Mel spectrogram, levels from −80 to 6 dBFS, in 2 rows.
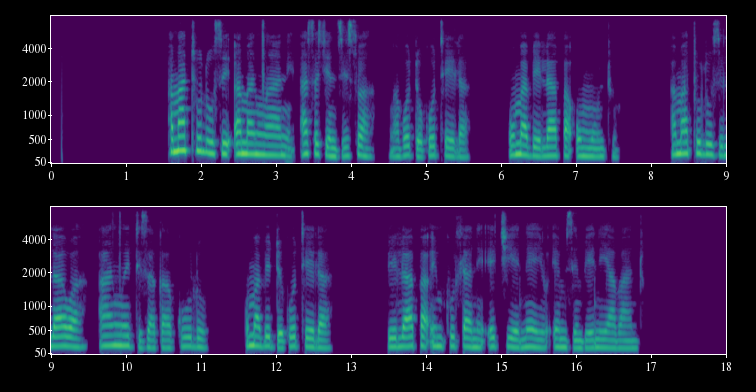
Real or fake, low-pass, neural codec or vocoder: real; 7.2 kHz; none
